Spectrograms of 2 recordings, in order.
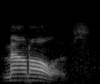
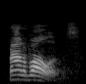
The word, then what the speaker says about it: Mount of Olives: he sets foot on Mount Olives. I said it again, didn't I? Did I say it right that time? Yeah. Yeah. Thought I messed up again. Mount of Olives.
